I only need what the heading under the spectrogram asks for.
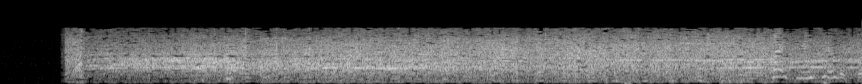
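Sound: crowd applauding and cheering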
